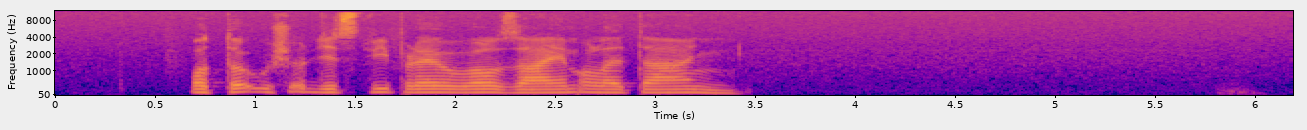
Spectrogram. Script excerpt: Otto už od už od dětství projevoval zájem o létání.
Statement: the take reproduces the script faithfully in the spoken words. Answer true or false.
false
